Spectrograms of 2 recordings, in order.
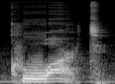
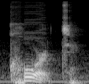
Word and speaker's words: court: this word, we would read this word as QUART, QUART, QUART, and that would be wrong. In English, this word is read as court, court, court. The letter U is silent.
